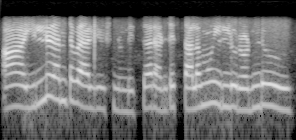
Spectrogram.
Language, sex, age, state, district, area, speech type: Telugu, female, 18-30, Andhra Pradesh, Bapatla, urban, conversation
